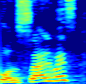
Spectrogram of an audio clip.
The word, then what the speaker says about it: Gonçalves: gonzálvez Ministro buenos días He pronunciado gonzálvez Como debería ser su apellido que es proveniente del portugués bienvenido muy buenos días Muchas gracias Lis correctamente pronunciado dicho eso ministro Pues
